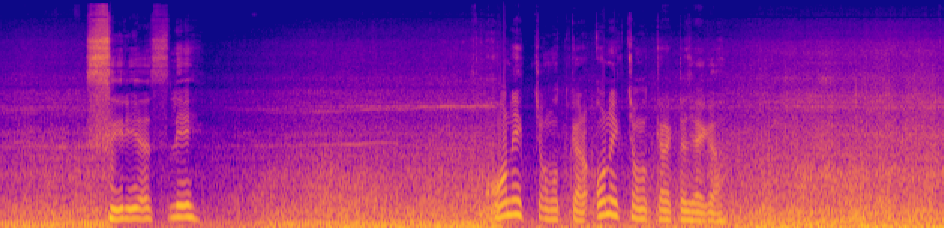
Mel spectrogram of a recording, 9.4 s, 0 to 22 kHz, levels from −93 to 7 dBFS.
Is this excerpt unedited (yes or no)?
yes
